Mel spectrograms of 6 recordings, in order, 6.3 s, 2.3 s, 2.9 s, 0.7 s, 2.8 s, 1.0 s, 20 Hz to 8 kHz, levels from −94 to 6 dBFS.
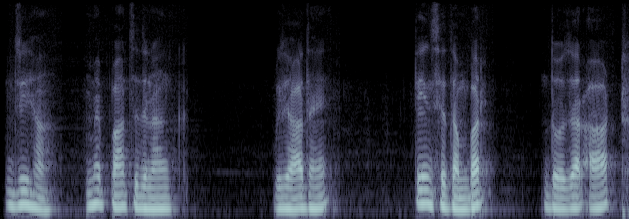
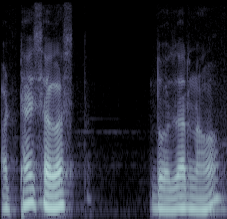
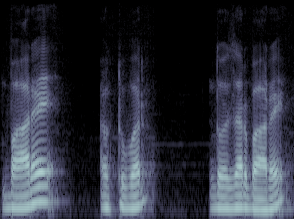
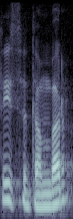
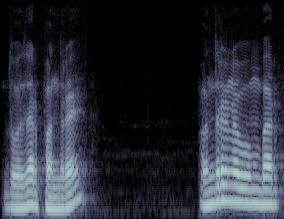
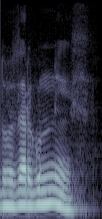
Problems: none marked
